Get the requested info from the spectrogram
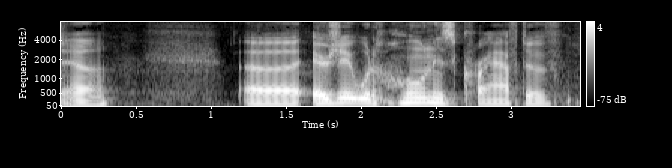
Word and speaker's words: Hergé: He created the pseudonym for Hergé by flipping his initials and then using the French pronunciation for them. So instead of G-R, he flipped him to R-G.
